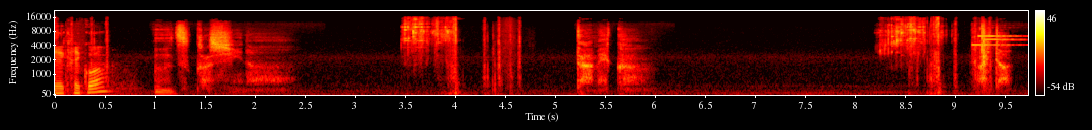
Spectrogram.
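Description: Metal keys jingle and clink on a ring.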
